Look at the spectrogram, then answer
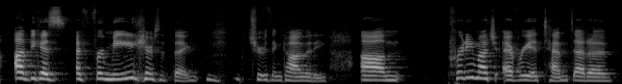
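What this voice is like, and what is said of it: Usual voice. Nothing is said of it.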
